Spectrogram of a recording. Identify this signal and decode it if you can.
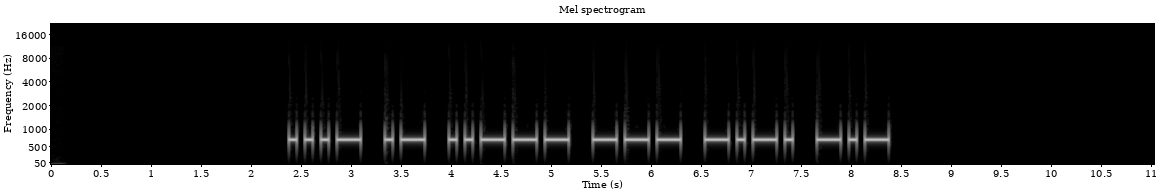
Morse code, heard as a keyed tone, about 15 wpm, 700 Hz. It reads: VA2OCK
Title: DXCC-100 Call Signs - 6 Characters - 15wpm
